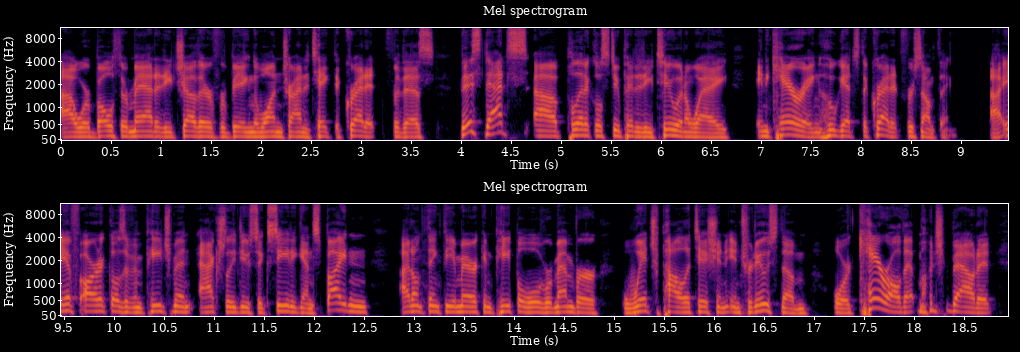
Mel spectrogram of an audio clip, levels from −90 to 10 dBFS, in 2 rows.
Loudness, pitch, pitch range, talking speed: -24 LUFS, 145 Hz, 135-160 Hz, 205 wpm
